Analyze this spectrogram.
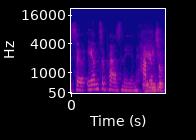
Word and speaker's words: Zaprazny: We just make it easy, but it's Zaprazny. So Ann Zaprazny, and happy Ann to be.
